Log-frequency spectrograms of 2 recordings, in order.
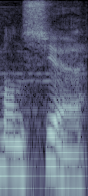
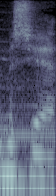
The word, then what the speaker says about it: Monsieur: we have been saying Monsieur for everything because that's how it's spelled. Monsieur? You actually don't pronounce the N, it's like Monsieur.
